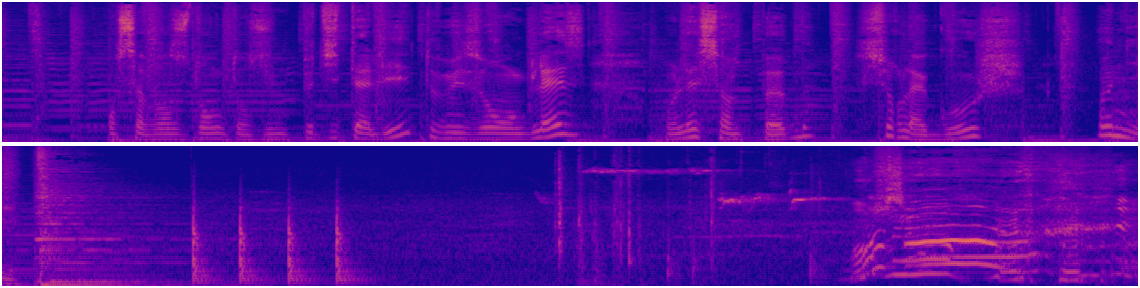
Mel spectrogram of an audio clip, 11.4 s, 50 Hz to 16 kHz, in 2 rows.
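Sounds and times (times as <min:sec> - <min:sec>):
speech: 0:00.5 - 0:06.2, 0:10.2 - 0:11.3
sharp knocks on a door: 0:06.6 - 0:07.6
thin high bird chirps outdoors: 0:06.8 - 0:10.9
laughter: 0:10.1 - 0:11.3.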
